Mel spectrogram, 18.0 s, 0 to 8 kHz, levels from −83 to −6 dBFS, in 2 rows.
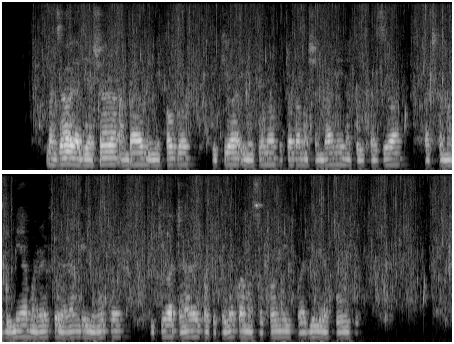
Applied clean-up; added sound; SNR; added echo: none; Bathtub (filling or washing); 14 dB; reverberation time 0.3 s.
